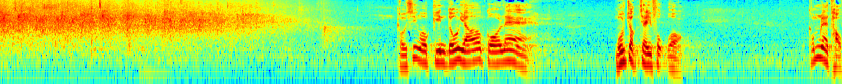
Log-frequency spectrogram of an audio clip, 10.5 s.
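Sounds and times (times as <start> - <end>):
audience applause: 0.0 - 4.3
speech: 5.0 - 6.8, 7.7 - 8.6, 10.1 - 10.5.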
